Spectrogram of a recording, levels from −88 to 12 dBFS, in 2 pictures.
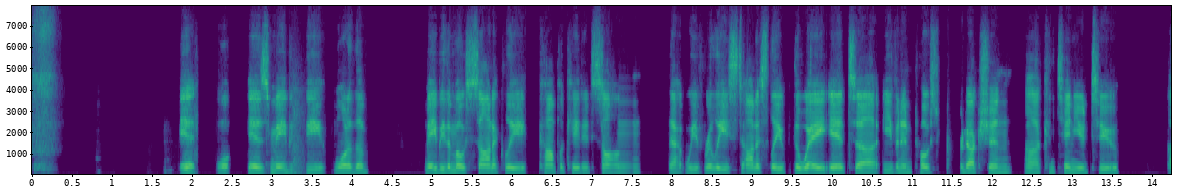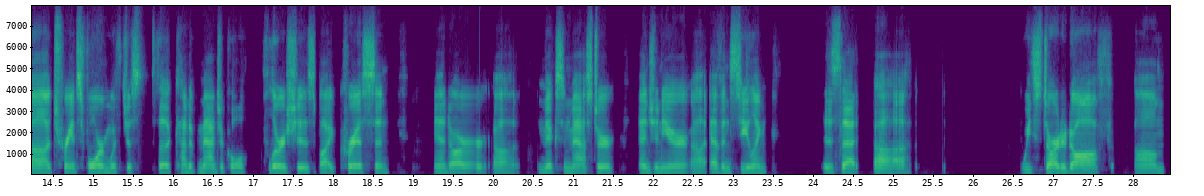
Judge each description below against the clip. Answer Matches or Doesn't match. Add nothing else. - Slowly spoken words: Matches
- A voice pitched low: Matches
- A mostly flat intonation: Matches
